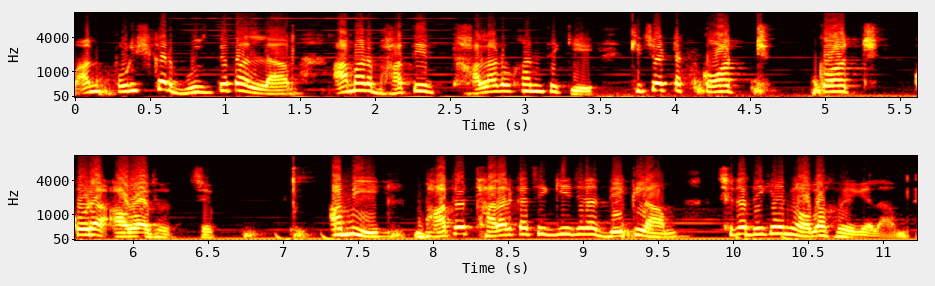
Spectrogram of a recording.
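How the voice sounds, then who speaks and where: High-pitched, animated male storyteller. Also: poor audio. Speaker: host and narrator of a horror story channel. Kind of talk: dramatic ghost story narration. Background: background music.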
